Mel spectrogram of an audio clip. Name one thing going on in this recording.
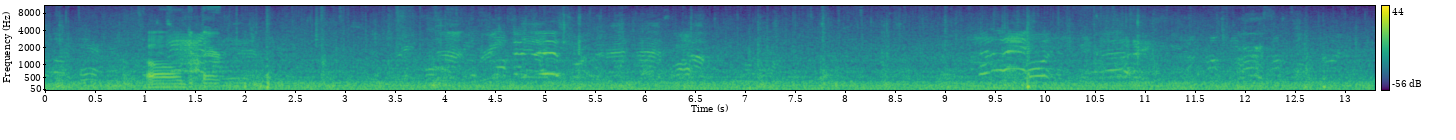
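Young players shout to one another across an open field.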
